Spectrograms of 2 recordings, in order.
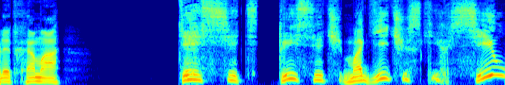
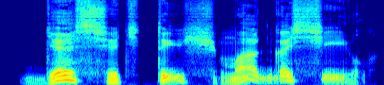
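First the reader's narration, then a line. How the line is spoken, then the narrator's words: Stunned muttering. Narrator (Russian): бормочет Федор Семенович, ошеломленно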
